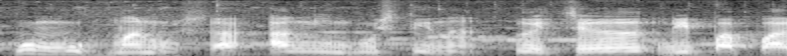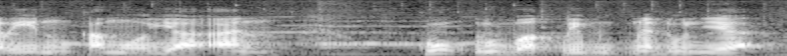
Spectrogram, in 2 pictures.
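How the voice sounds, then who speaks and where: A poor, humble debtor man acted by a male storyteller speaks slowly with a Sundanese accent. He is patient, pleading and preachy, over clearly audible music in a folk tale. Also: mid-range voice, muffled recording. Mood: humble, admonishing.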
